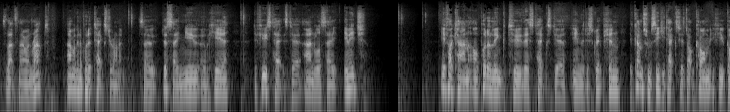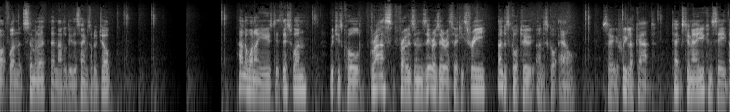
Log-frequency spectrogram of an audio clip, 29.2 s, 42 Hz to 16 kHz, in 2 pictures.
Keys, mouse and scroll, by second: 2.4 click, 7.7 click, 16.9 click, 20.5 click, 26.2 click.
